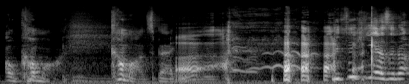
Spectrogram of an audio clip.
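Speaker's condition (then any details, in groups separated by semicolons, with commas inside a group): No condition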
